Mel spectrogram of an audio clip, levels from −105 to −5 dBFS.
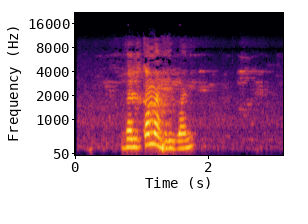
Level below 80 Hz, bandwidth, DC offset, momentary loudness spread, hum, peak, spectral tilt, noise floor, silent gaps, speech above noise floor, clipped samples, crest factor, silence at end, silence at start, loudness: -66 dBFS; 10.5 kHz; under 0.1%; 11 LU; none; -2 dBFS; -6 dB/octave; -53 dBFS; none; 36 dB; under 0.1%; 20 dB; 0.6 s; 0.7 s; -18 LUFS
